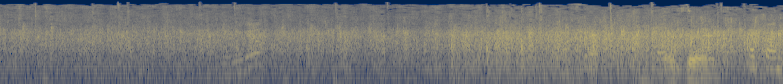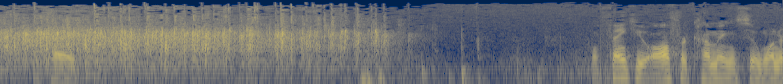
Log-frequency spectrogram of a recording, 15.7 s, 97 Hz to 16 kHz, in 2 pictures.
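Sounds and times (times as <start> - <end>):
audience applause welcoming a speaker: 0.0 - 12.2
speech: 6.9 - 7.2, 14.0 - 15.6.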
